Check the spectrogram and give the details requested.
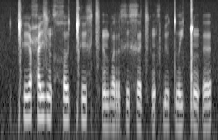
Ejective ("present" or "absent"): present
